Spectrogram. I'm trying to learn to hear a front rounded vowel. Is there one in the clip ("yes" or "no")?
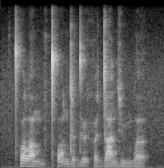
yes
